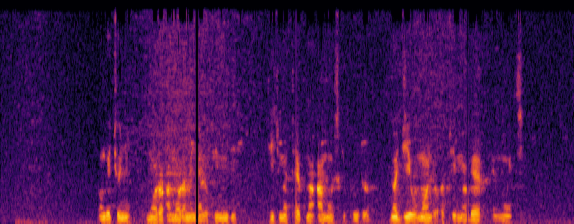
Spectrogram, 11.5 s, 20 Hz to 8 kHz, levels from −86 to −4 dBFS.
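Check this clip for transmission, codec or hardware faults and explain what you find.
Three faults are audible: a noise suppressor working throughout, speech it mistakes for noise in four stretches, and three unconcealed Bluetooth headset packet losses.

Noise suppressor artifacts run throughout. The suppressor pulls background it judges steady down by about 21 dB frame by frame, so the residue pumps between phrases and rises under the speech.

Speech cut by the noise suppressor occurs from 0.29 to 2.95 s (ending just before "moro amora"), 4.15 to 6.33 s, 6.66 to 8.07 s and 8.64 to 11.47 s. The suppressor treats quiet parts of the speech as noise and drops them by up to about 22 dB. Roughly a second is swallowed in each of the first three stretches and about two seconds in the last, leaving those parts faint.

Unconcealed Bluetooth headset packet loss occurs at 3.90 s (just after "moro amora"), at 5.90 s and at 9.33 s. 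Packets between headset and phone were dropped and replaced with nothing, leaving abrupt holes. The first lasts 67.5 ms, and the other two last 22.5 ms each.

Over the mSBC headset link, nothing passes above 8 kHz.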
